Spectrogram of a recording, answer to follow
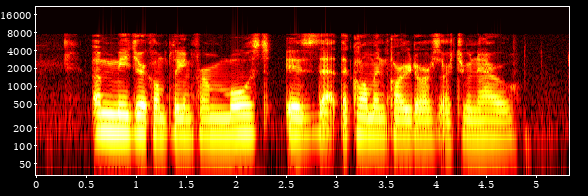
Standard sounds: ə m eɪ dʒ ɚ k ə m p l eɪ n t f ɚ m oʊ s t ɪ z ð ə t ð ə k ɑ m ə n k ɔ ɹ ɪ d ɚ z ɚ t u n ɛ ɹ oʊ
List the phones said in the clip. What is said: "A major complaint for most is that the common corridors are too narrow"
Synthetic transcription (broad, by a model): ə m eɪ dʒ ɚ k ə m p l eɪ n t f ɚ m oʊ s t ɪ z ð ə t ð ə k ɑ m ə n k ɔ ɹ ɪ d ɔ z ɚ t u n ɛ ɹ oʊ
